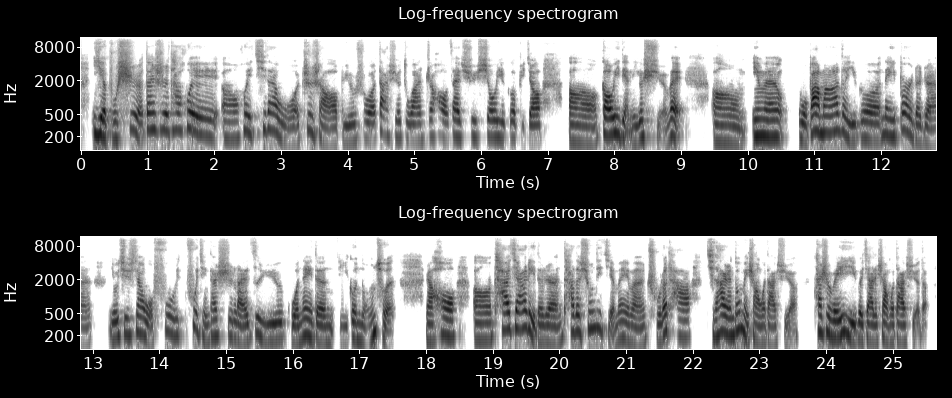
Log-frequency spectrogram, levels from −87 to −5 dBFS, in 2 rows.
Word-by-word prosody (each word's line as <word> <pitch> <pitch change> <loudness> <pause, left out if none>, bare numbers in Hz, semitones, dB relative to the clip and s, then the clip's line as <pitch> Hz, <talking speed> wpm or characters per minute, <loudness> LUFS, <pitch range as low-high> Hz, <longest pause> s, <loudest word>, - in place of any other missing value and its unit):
也 220 -3 +6
不 185 -1 -6
是， 215 +1 0
但 270 +4 +2
是 265 -1 +1
他 265 0 -4
会 235 -7 +2
呃， 185 0 -4
会 245 +3 -2
期 235 +4 -8
待 265 -3 +1
我 150 -8 -4
至 260 -2 -6
少， 145 -9 -2
比 155 +2 -7
如 165 +1 -4
说 180 0 -1
大 240 -4 -2
学 195 -1 -8
读 185 -2 -10
完 175 0 -2
之 200 +2 -6
后 200 -2 -2
再 195 +2 +1
去 195 +1 -8
修 195 +1 -2
一 190 -2 -3
个 190 +2 -4
比 315 - -18
较 165 0 +3 0.4
呃， 155 -2 0
高 215 -1 +8
一 230 - +3
点 190 -3 -2
的 - - -8
一 155 - -4
个 195 - +1
学 195 -1 -5
位。 - - +3 0.5
嗯， 160 -3 -1
因 205 0 +3
为 200 -1 +5 0.3
我 180 -2 +1
爸 245 +8 +9
妈 235 +1 +4
的 250 -4 -2
一 170 -2 -1
个 180 -1 +1
那 215 -1 -1
一 200 - -1
辈 260 +7 -1
儿 240 -4 +2
的 170 -3 -2
人， 140 -2 -4 0.2
尤 175 +1 0
其 210 +2 -3
是 205 - -7
像 225 -2 +1
我 160 - -1
父 230 -4 -6 0.2
父 285 - -6
亲， 175 -11 -6
他 195 - -1
是 200 0 -5
来 155 -4 +1
自 195 +3 -3
于 165 +1 0
国 160 -3 -2
内 195 +4 +1
的 155 -3 +2 0.2
一 150 0 -12
个 180 - 0
农 160 +4 -2
村。 250 - -1 0.5
然 165 -1 +2
后， 195 -2 +3 0.2
呃， 170 0 +1
他 255 +7 +4
家 270 +1 +3
里 265 - +3
的 160 - -1
人， 155 +1 0
他 230 - -1
的 235 0 +2
兄 265 +4 -2
弟 275 -2 -2
姐 250 - -5
妹 175 +1 -2
们， 145 -3 -2
除 160 - -5
了 225 +6 +4
他， 195 -3 -2 0.2
其 - - -5
他 200 +5 +4
人 210 -2 +5
都 245 +4 +2
没 250 - +2
上 155 - 0
过 150 - -1
大 145 -1 -2
学， - - -8 0.3
他 235 - +2
是 230 -1 +2
唯 185 -2 +5
一 220 0 +3
一 165 - +4
个 170 0 +3
家 160 - +1
里 155 - 0
上 170 +1 +2
过 155 - -1
大 155 0 +2
学 155 0 -8
的。 - - -7
190 Hz, 265 characters per minute, -23 LUFS, 165-225 Hz, 0.5 s, 爸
